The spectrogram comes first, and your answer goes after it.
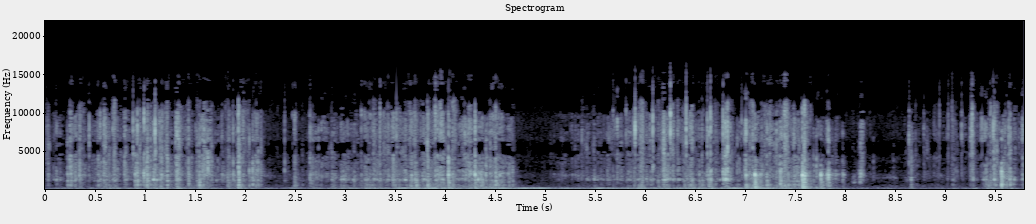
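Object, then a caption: Bar of soap. A solid blue Duru soap bar, held in a hand with long nails, has its edge shaved and scraped with a red-handled blade, sending chips flying off. Rapid, dense, crisp scraping and crackling ticks fill the clip with bright, high texture. Brief quieter pauses come around the two- and five-second marks.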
